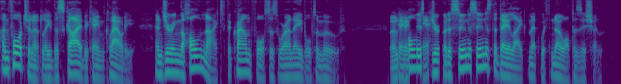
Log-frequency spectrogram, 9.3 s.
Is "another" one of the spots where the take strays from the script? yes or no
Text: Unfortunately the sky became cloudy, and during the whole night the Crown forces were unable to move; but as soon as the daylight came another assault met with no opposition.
yes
